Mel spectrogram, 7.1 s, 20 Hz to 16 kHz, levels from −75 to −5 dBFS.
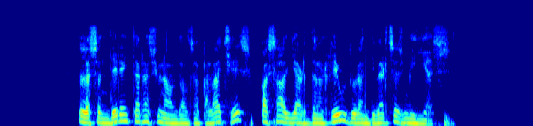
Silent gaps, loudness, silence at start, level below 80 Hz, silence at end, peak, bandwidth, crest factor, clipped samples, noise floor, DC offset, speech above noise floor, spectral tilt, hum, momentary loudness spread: none; -38 LUFS; 1.05 s; -64 dBFS; 1.05 s; -18 dBFS; 8 kHz; 20 dB; under 0.1%; under -90 dBFS; under 0.1%; over 53 dB; -6 dB/octave; none; 7 LU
